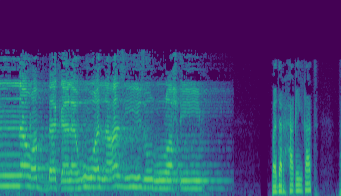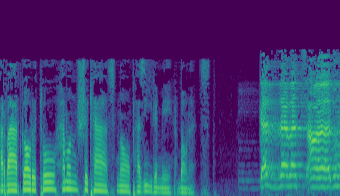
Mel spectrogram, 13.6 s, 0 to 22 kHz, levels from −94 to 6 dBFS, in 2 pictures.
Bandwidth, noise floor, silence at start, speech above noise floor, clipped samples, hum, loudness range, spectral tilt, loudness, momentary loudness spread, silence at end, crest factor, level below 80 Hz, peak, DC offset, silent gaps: 8 kHz; -69 dBFS; 0 s; 50 dB; under 0.1%; none; 5 LU; -4 dB/octave; -19 LUFS; 10 LU; 0 s; 18 dB; -40 dBFS; -2 dBFS; under 0.1%; 5.26-5.30 s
